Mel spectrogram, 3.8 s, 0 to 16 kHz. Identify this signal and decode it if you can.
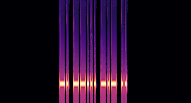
Morse code, heard as a keyed tone, about 36 wpm, 700 Hz. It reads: N7KI
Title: USA Call Signs - 4 Characters - 4x Character Spacing - 35wpm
